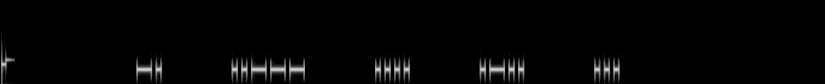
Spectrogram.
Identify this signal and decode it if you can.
Morse code, heard as a keyed tone, about 25 wpm, spaced as for 10 wpm, 700 Hz. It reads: N2HLS
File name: Lesson 16g - Letter c - Call Signs 25wpm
